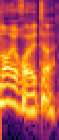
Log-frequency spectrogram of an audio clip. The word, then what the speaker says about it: Neureuther: Und Felix Neureuther, den spricht man wirklich so aus.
